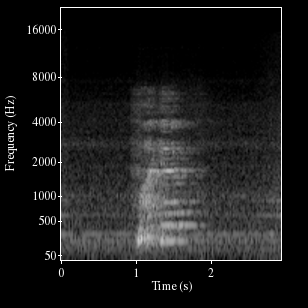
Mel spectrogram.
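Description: An elderly man speaks through an online call.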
